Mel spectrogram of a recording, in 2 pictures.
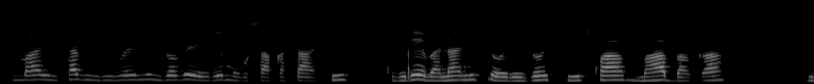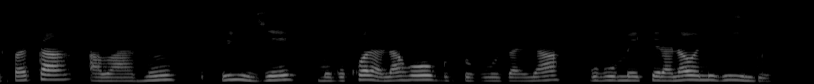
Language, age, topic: Kinyarwanda, 25-35, health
